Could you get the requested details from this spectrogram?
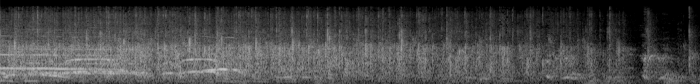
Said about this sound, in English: And how about a hand for Mark Kaufman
